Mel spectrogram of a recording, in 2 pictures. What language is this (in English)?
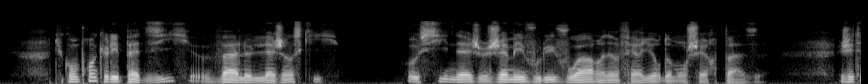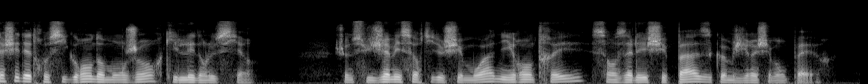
French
